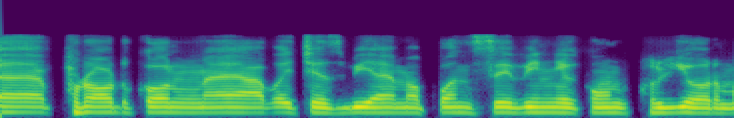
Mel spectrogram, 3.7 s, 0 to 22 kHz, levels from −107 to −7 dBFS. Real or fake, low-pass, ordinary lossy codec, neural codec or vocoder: fake; 7.2 kHz; none; codec, 16 kHz, 4 kbps, X-Codec, HuBERT features, trained on balanced general audio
